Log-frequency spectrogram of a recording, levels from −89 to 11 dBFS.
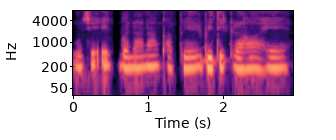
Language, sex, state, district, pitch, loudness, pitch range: Hindi, female, Arunachal Pradesh, Papum Pare, 190 Hz, -18 LUFS, 185-200 Hz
